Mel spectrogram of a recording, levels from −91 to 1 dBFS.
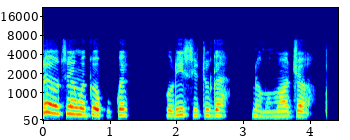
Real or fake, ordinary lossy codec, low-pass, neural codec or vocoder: real; Opus, 32 kbps; 7.2 kHz; none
